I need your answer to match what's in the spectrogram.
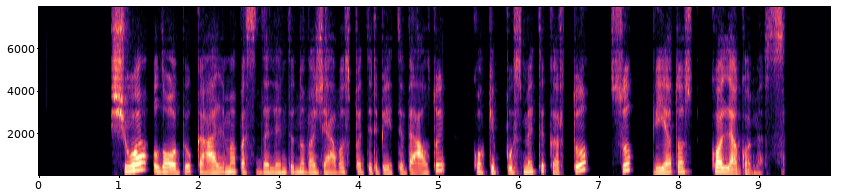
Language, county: Lithuanian, Klaipėda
